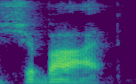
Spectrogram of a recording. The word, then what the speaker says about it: Shabbat: Saturday, which is actually the Hebrew word for Sabbath, which pronounced in Hebrew is Shabbat, which is the same thing.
